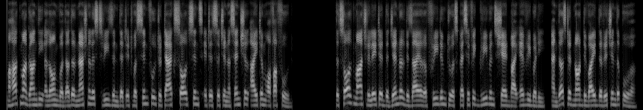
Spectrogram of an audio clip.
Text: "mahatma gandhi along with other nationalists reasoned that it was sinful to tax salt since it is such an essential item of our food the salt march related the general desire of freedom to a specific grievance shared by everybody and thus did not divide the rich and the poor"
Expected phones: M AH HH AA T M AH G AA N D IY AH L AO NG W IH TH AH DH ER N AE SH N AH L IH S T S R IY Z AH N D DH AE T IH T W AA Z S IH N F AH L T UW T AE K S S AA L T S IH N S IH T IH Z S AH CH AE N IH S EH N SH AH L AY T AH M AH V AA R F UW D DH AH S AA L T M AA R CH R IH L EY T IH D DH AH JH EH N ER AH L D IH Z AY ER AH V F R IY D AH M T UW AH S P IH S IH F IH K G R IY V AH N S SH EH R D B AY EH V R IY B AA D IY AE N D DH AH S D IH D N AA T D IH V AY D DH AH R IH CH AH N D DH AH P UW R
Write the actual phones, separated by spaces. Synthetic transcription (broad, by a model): M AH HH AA T M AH G AA N D IY AH L AO NG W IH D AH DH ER N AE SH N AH L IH S T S R IY Z AH N D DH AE T IH T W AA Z S IH N F AH L T UW T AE K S S AA L T S IH N S IH T IH Z S AH CH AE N IH S EH N SH AH L AY T AH M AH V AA F UW D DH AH S AA L T M AA R CH R IH L EY T IH D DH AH JH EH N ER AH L D IH Z AY ER AH V F R IY D AH M T UW AH S P IH S IH F IH K G R IY V AH N S SH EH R D B AY EH V R IY B AA D IY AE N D DH AH S D IH D N AA T D IH V AY D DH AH R IH CH AH N D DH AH P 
